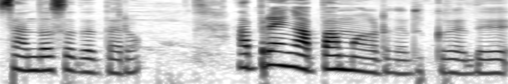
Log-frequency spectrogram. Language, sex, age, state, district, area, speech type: Tamil, female, 18-30, Tamil Nadu, Tiruchirappalli, rural, spontaneous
